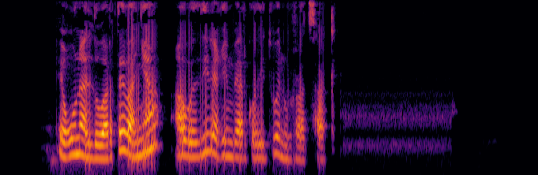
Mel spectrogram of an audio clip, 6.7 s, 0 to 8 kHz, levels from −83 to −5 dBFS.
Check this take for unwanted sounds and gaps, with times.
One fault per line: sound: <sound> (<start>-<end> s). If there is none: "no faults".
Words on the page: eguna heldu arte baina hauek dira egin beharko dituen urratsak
no faults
